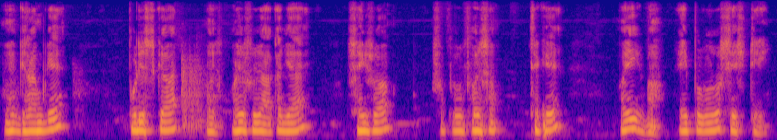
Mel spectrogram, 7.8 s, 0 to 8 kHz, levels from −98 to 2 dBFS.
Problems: constant background noise, continuous background conversations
